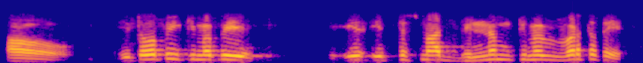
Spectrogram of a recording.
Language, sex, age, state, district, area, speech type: Sanskrit, male, 18-30, Uttar Pradesh, Lucknow, urban, conversation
